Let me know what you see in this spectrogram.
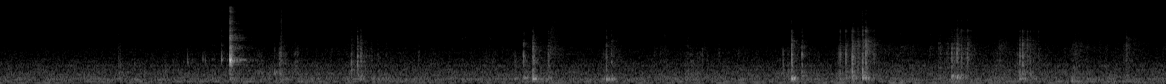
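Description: Biting and chewing a candied cherry's hard candy shell: a run of sharp, irregular crunches, the loudest a bite about two seconds in.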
